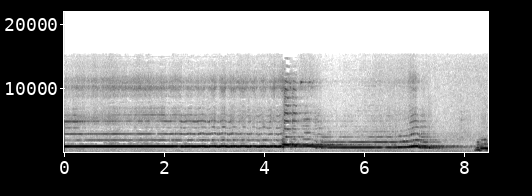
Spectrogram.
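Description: Flute music of slow, long-held notes with a slight waver: one note held for about four seconds, a brief higher note, then a lower note that slides upward near the end before the sound fades.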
